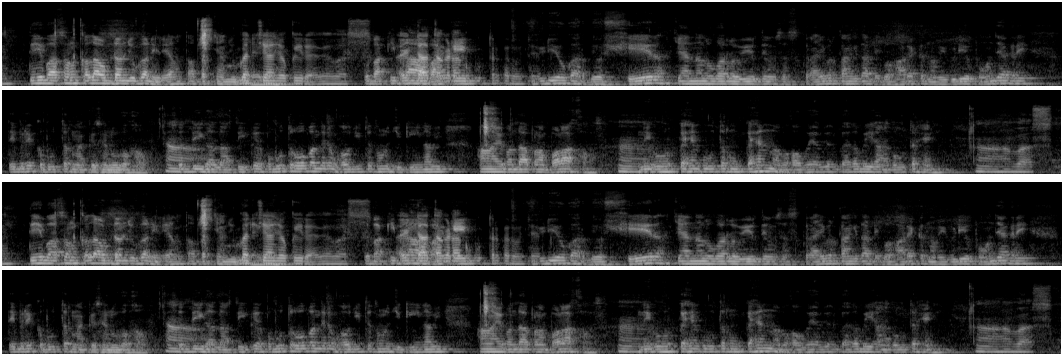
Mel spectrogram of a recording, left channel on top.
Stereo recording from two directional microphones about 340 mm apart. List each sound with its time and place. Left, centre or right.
0.3 s a man's voice: centre
18.4 s speech: centre
19.2 s a man's voice: centre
